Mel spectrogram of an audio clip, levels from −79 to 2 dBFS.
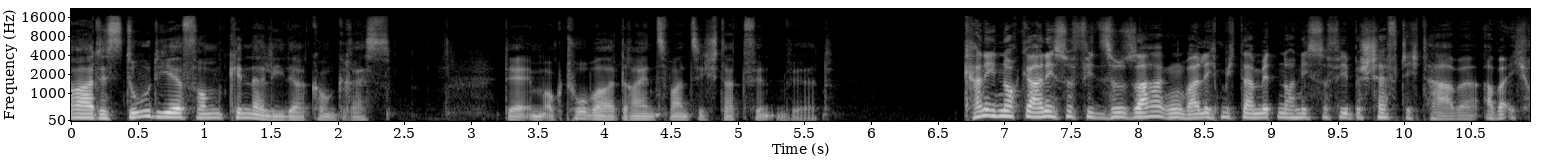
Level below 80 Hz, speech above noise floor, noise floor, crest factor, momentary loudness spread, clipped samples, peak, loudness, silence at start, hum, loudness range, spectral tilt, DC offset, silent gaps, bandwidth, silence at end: -50 dBFS; 49 dB; -71 dBFS; 20 dB; 13 LU; under 0.1%; -2 dBFS; -22 LUFS; 0 s; none; 8 LU; -5.5 dB/octave; under 0.1%; none; 17 kHz; 0 s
